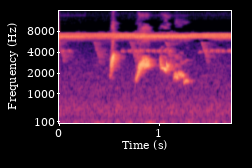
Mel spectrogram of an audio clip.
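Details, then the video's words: Old wild red-whiskered bulbul at a trap with a decoy, 18 July 2024: a sharp opening chirp and then three rich slurred notes dropping step by step, set against an unbroken high insect drone. "Bẫy Chào Mào Già Rừng Quá Khung Không Về Đánh Con Mồi"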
